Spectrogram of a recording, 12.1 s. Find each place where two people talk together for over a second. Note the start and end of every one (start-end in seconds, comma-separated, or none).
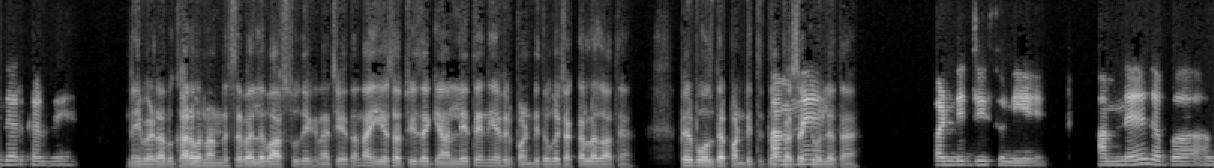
none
